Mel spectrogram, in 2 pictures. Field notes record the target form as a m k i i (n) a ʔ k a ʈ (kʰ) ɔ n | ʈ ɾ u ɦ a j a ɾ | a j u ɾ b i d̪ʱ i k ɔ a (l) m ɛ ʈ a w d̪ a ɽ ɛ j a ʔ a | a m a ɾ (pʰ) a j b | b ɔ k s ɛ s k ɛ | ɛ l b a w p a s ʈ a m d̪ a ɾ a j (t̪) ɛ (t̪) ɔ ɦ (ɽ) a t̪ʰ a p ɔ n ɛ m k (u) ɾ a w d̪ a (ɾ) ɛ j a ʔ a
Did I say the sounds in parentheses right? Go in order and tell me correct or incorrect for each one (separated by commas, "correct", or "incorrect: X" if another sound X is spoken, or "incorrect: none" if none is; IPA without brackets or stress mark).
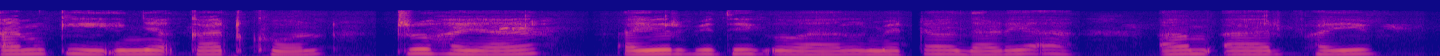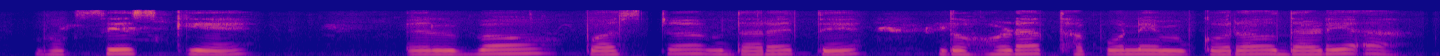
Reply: incorrect: ɲ, correct, correct, correct, correct, incorrect: d̪, correct, incorrect: ɔ, incorrect: ɽ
